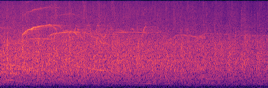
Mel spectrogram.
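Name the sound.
audience applause at political rally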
